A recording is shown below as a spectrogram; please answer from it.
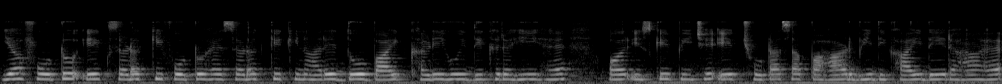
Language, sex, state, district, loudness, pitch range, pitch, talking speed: Hindi, female, Bihar, Gaya, -32 LUFS, 230-240 Hz, 235 Hz, 175 wpm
